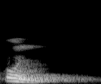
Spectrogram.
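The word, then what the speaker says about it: und: And is pronounced as un.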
